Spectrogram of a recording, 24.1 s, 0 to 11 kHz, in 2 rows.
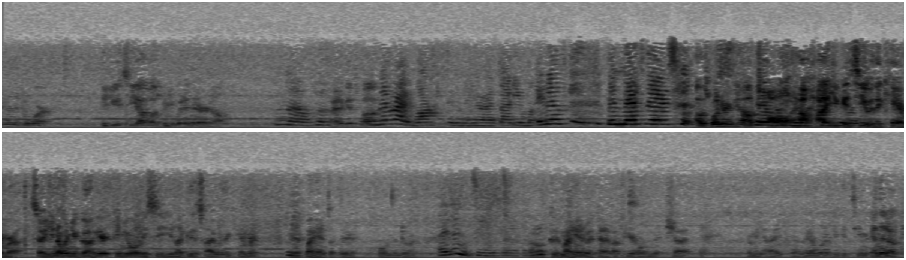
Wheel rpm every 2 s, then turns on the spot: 0, 0, 0, 0, 0, 0, 0, 0, 0, 0, 0, 0.
none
